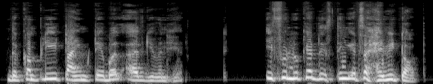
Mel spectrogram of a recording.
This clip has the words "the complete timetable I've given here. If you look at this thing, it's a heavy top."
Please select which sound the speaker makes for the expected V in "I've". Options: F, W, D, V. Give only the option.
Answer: V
